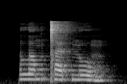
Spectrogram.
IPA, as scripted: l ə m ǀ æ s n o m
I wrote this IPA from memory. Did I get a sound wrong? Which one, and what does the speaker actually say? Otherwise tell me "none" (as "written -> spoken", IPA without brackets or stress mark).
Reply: ə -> ʌ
